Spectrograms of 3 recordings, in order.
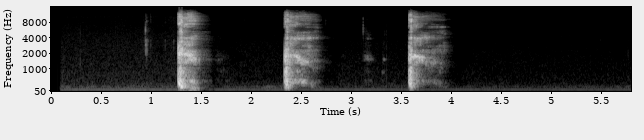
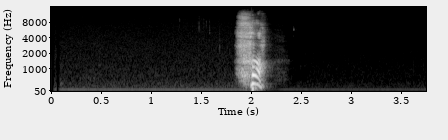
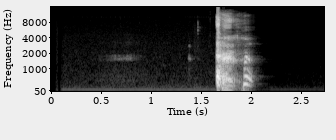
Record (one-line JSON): {"three_cough_length": "5.8 s", "three_cough_amplitude": 28432, "three_cough_signal_mean_std_ratio": 0.22, "exhalation_length": "3.8 s", "exhalation_amplitude": 30533, "exhalation_signal_mean_std_ratio": 0.18, "cough_length": "2.7 s", "cough_amplitude": 32768, "cough_signal_mean_std_ratio": 0.22, "survey_phase": "beta (2021-08-13 to 2022-03-07)", "age": "45-64", "gender": "Female", "wearing_mask": "No", "symptom_shortness_of_breath": true, "symptom_sore_throat": true, "symptom_onset": "5 days", "smoker_status": "Never smoked", "respiratory_condition_asthma": true, "respiratory_condition_other": false, "recruitment_source": "Test and Trace", "submission_delay": "3 days", "covid_test_result": "Negative", "covid_test_method": "RT-qPCR"}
